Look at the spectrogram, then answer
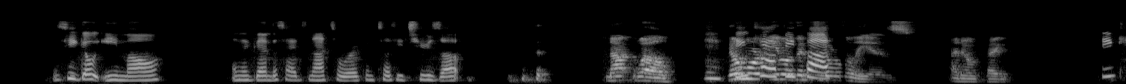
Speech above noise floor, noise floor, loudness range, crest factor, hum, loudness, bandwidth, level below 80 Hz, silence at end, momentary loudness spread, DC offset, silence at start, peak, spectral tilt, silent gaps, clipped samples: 57 dB; -83 dBFS; 8 LU; 20 dB; none; -26 LUFS; 8 kHz; -78 dBFS; 0 s; 19 LU; under 0.1%; 0.55 s; -8 dBFS; -3.5 dB/octave; none; under 0.1%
